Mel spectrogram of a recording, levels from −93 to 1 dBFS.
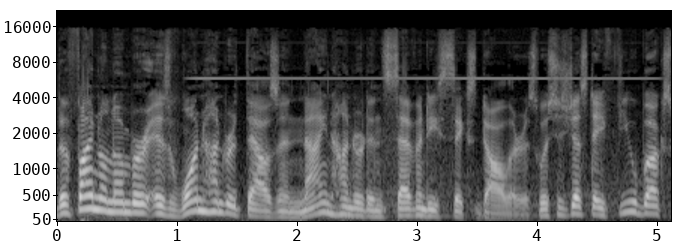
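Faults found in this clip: Hard clipping, 0.19–0.26 s: brief crackle on peaks, tops cut flat by roughly 4 dB of overdrive. Probable component: input gain into converter or fixed-point stage. Flattened peaks add high harmonics.

Feedback whistle, 1.02 s to end: thin steady tone near 5.9 kHz, roughly 20 dB under the signal, swelling and fading slowly in level. Likely cause: speaker-to-mic acoustic loop held just short of runaway, one frequency sustaining.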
